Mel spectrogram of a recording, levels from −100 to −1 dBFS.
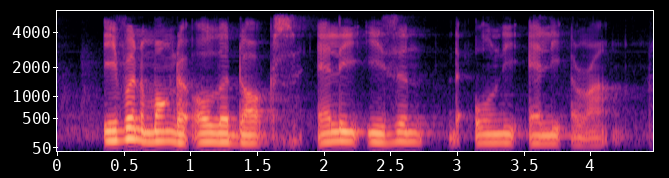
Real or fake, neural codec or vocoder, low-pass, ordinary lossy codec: real; none; 5.4 kHz; none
